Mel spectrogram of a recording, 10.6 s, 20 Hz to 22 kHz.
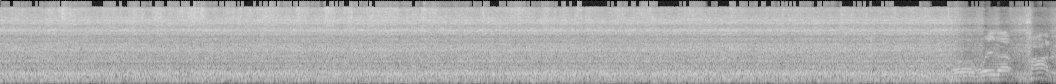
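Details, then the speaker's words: Primus Classic Trail Stove model 2243 at full flame boiling water, steady even roar with no sputtering or popping; normal clean full-flame burn. "shaking right now 21 I bet you it's boiling yeah I got a roaring boil inside there"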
